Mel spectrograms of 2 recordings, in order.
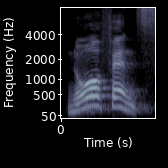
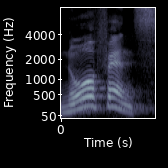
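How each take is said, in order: The two takes are said the same way.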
